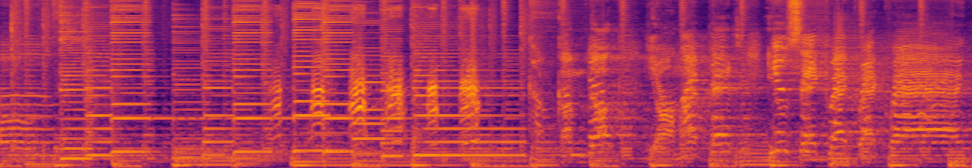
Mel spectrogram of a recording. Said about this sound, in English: Come duck, you're my pet, you say quack, quack, quack.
